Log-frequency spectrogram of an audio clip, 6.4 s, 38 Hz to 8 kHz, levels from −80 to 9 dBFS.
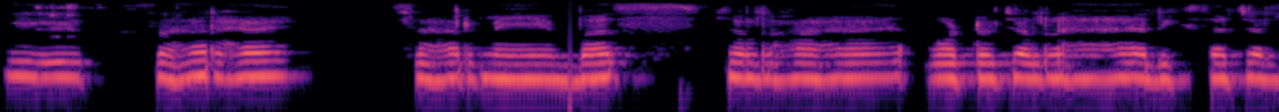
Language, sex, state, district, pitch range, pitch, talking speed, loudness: Hindi, female, Chhattisgarh, Balrampur, 190-205 Hz, 195 Hz, 160 wpm, -27 LUFS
